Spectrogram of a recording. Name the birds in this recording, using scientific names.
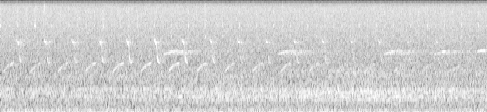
Cardinalis cardinalis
